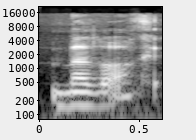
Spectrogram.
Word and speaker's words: mal'occhio: Now, I am pronouncing it with a Sicilian dialect. That is where my family's from. Other parts of Italy, they're going to pronounce it differently.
